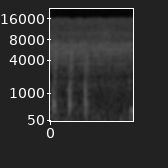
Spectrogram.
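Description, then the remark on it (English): Three quick knocks on wood in an even rhythm, moderately soft, followed by a brief quiet stretch with no talking. “Like, I'm 90% confident, and I'm knocking on wood.”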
